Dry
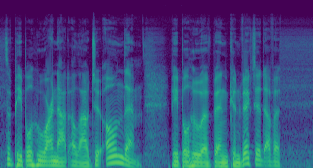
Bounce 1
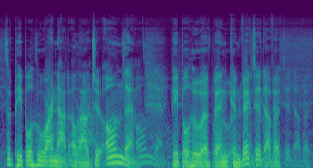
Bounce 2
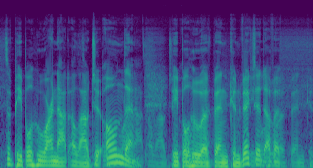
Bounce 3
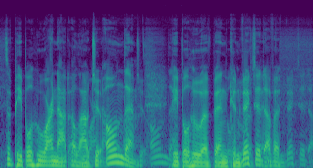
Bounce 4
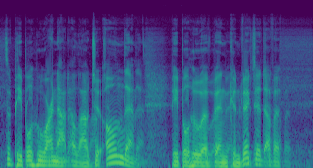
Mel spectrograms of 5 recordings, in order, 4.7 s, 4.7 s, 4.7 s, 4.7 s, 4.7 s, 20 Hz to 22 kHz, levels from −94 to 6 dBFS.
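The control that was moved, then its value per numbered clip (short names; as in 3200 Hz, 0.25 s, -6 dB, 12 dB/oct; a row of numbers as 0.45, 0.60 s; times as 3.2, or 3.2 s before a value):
feedback echo, time: 0.446, 1.151, 0.663, 0.162 s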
